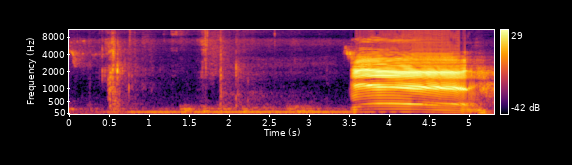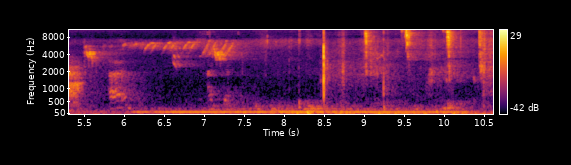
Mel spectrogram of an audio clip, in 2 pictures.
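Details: Ganga, a pet village cow, calls out as if talking to her owner: one loud, drawn-out moo of about a second and a half, rich and harmonic, rising then sliding down, over a steady low hum and faint background sounds.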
